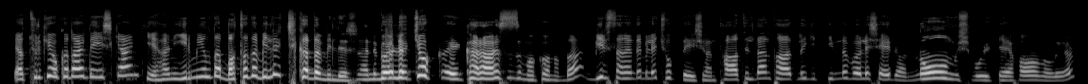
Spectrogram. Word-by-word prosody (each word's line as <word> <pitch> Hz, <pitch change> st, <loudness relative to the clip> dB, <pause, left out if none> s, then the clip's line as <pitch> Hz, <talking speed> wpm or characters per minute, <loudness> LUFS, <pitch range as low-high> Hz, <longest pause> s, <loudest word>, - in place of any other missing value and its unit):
ya 245 Hz, -, +2 dB
Türkiye 325 Hz, +9 st, -1 dB
o -, -, -1 dB
kadar 370 Hz, 0 st, +3 dB
değişken 405 Hz, +6 st, -3 dB
ki, 235 Hz, -, -6 dB
hani, 240 Hz, +2 st, -5 dB
20 295 Hz, +5 st, -3 dB
yılda 360 Hz, +1 st, +1 dB
batabilir 345 Hz, -, +2 dB
de 460 Hz, -, +2 dB
çıkabilir 275 Hz, -, +3 dB, 0.2 s
de. -, -, -13 dB
Hani, 240 Hz, +3 st, -5 dB
böyle 290 Hz, +1 st, +8 dB
çok, 420 Hz, -1 st, +8 dB, 0.2 s
eee, 250 Hz, -2 st, +5 dB
kararsızım 280 Hz, 0 st, +3 dB
o 210 Hz, -, -8 dB
konuda. 220 Hz, 0 st, -8 dB
1 300 Hz, +8 st, -3 dB
senede 280 Hz, 0 st, -7 dB
bile 285 Hz, +1 st, -8 dB
çok 300 Hz, -5 st, -14 dB
değişiyor. 195 Hz, -1 st, -7 dB
Hani, 190 Hz, -, -22 dB, 0.2 s
tatilden 270 Hz, +4 st, -6 dB
tatile 255 Hz, 0 st, -4 dB
gittiğimde 260 Hz, +2 st, -16 dB
böyle 265 Hz, 0 st, -4 dB
şey 230 Hz, -3 st, -5 dB
diyorum, 195 Hz, -2 st, -15 dB
"Ne -, -, 0 dB
olmuş 270 Hz, -7 st, +2 dB
bu 195 Hz, 0 st, -7 dB
ülkeye?" 190 Hz, +1 st, -11 dB
falan, 205 Hz, -1 st, -7 dB
oluyorum. 180 Hz, -, -14 dB
265 Hz, 210 wpm, -23 LUFS, 225-310 Hz, 0.2 s, böyle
